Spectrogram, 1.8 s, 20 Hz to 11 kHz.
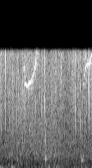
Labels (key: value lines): label: biophony, dolphin
recorder: SoundTrap 500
